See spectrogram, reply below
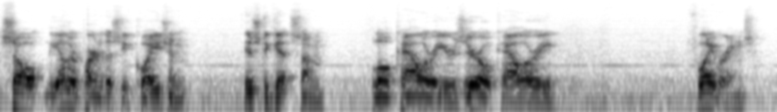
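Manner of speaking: talking while munching, mouth full. Explaining a low-calorie food while eating it, talking while munching. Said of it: "pardon me while I'm munching here".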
